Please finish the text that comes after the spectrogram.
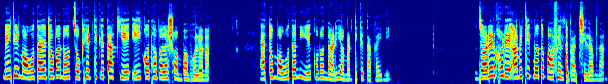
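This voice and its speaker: A woman reading a literary short story aloud in an expressive, dramatised narrating style. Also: sits high, moderate pace, no echo, lo-fi sound. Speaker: story reader.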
